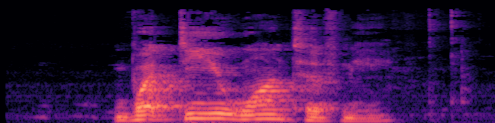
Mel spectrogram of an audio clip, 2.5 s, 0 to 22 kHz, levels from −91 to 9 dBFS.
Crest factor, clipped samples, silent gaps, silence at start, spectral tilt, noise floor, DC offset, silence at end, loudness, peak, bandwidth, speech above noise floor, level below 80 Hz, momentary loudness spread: 20 dB; under 0.1%; none; 0.55 s; -6 dB/octave; -58 dBFS; under 0.1%; 0.55 s; -19 LUFS; -2 dBFS; 16 kHz; 40 dB; -52 dBFS; 16 LU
